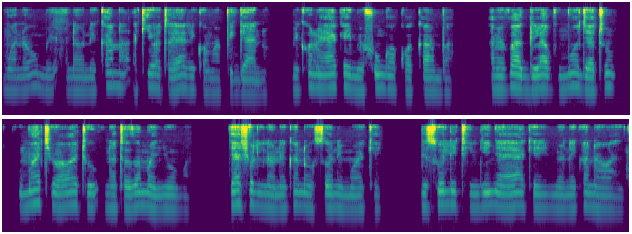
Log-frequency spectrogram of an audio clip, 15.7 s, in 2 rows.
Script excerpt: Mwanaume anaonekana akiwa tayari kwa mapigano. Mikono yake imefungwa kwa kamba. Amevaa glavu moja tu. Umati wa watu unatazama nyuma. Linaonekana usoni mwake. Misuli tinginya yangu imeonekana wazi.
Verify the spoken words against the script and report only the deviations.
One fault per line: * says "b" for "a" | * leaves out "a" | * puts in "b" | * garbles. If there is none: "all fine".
* puts in "Jasho"
* says "yake" for "yangu"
